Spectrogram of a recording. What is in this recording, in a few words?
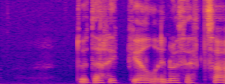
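"rhugl" Welsh, spoken word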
